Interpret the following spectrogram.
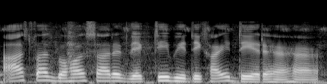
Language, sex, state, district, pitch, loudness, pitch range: Hindi, male, Jharkhand, Garhwa, 140 Hz, -14 LUFS, 120-165 Hz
